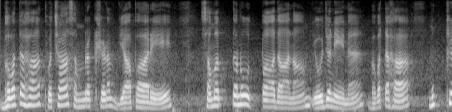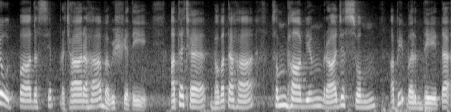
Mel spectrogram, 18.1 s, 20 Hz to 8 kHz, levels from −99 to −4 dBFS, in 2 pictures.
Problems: none marked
